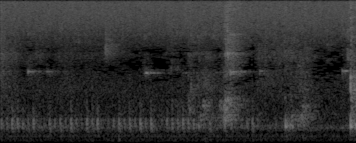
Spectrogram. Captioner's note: sips from mug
